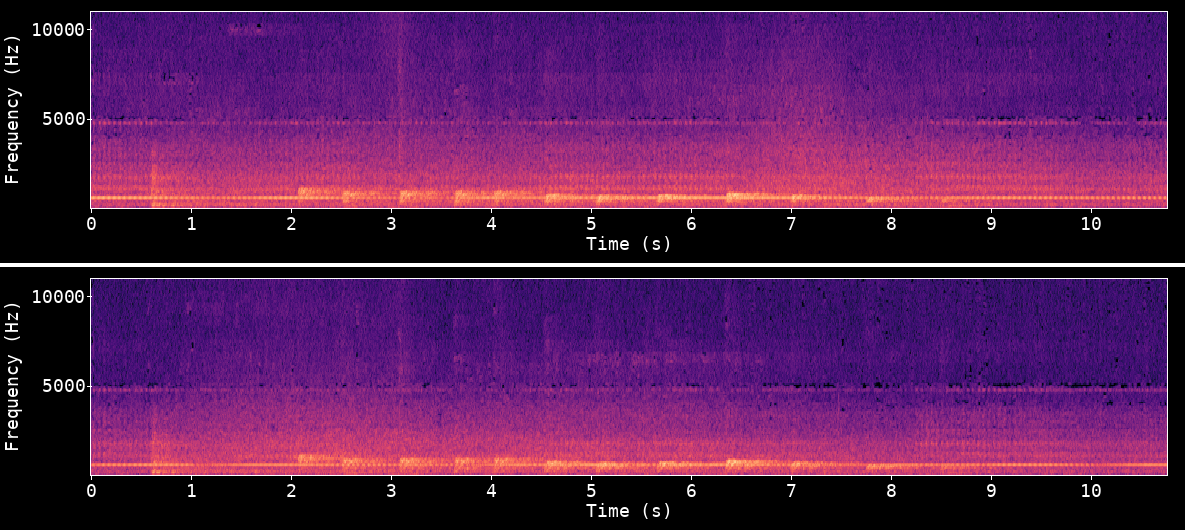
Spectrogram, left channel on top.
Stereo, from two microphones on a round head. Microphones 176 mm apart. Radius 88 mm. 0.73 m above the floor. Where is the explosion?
30° left (ahead or behind), 5 m.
